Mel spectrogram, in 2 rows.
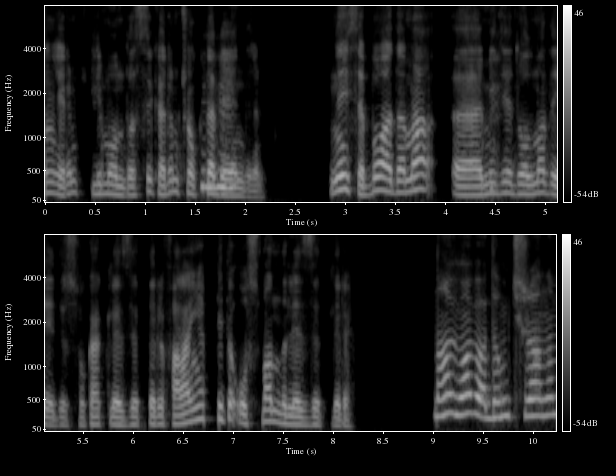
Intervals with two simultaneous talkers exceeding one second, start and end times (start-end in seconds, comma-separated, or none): none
